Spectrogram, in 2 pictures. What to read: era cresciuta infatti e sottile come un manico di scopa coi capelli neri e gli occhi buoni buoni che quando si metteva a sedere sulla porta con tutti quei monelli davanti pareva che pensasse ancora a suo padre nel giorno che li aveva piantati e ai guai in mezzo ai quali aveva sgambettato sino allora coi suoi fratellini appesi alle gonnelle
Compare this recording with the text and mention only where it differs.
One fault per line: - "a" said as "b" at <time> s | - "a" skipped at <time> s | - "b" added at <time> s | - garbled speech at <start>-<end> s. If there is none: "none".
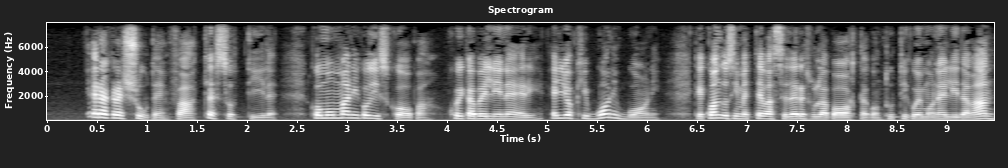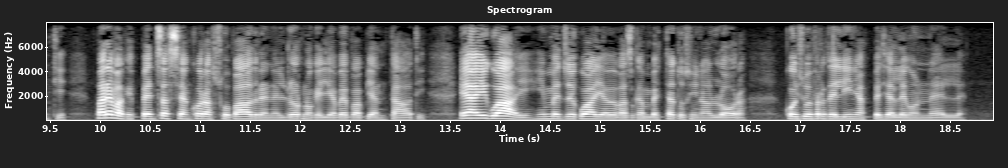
none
